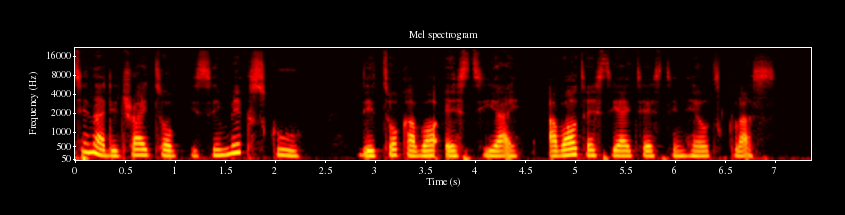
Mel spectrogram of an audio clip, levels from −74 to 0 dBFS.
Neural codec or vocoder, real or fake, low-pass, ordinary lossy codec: none; real; none; none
